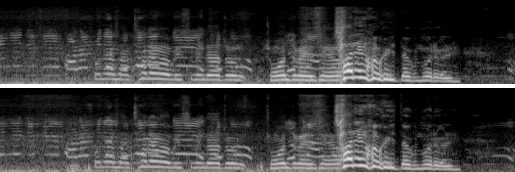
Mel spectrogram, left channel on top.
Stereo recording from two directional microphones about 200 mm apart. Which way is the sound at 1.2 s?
25° right (ahead or behind).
